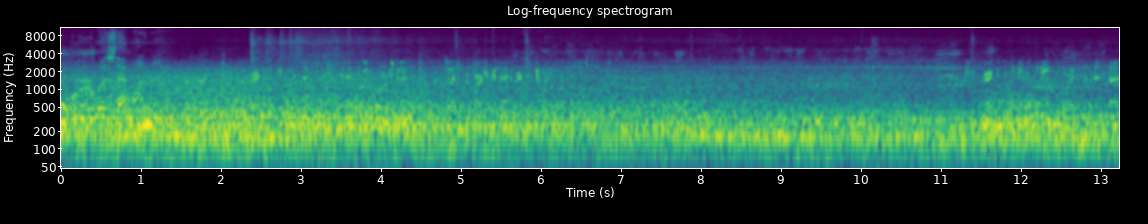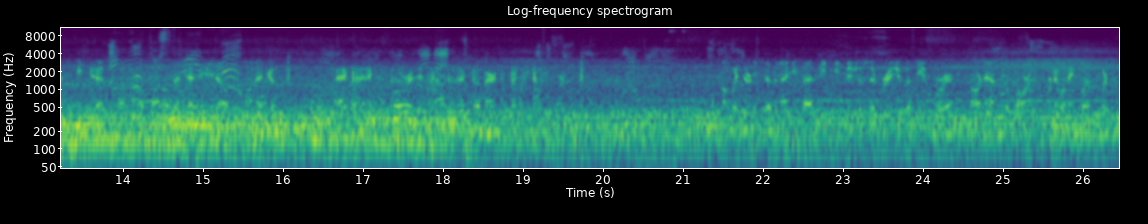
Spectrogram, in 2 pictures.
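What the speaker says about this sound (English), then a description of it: "From Los Angeles, an Airbus A321, American Airlines flight 2024 was that one." An American Airlines Airbus A321 arriving from Los Angeles at DFW Airport at night gives a broad, rumbling jet roar that slowly fades, with radio chatter and wind noise over it.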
